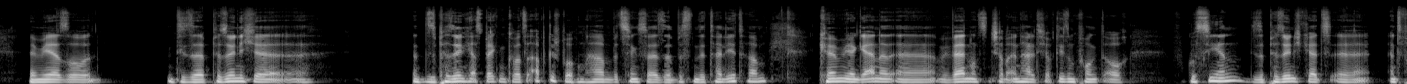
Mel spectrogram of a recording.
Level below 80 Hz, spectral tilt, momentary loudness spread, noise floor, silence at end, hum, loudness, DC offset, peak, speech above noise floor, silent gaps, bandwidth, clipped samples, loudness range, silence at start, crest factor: -44 dBFS; -6 dB/octave; 9 LU; -74 dBFS; 0 s; none; -19 LUFS; under 0.1%; -2 dBFS; 56 dB; none; 15.5 kHz; under 0.1%; 3 LU; 0.3 s; 18 dB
